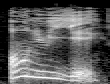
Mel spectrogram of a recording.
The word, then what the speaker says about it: ennuyé: Ennuyé. Okay, so first en, then nuit, then yé. Ennuyé.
